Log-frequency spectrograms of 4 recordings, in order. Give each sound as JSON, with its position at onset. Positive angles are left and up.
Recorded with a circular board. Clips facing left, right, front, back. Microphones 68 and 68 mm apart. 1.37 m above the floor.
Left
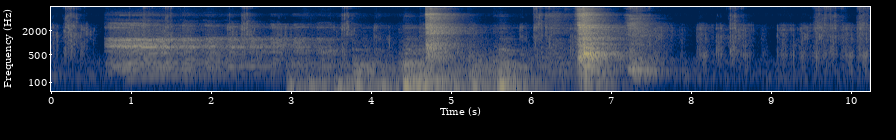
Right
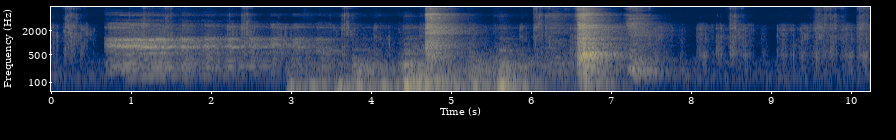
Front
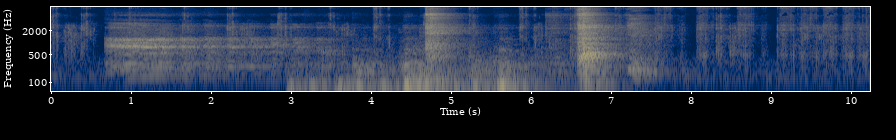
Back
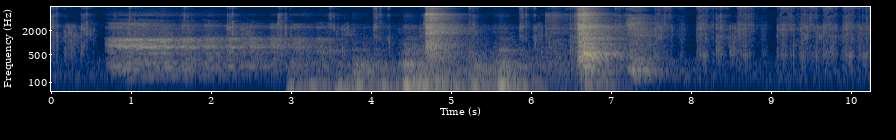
{"t": 0.7, "sound": "laughter", "azimuth_deg": -15, "distance_m": 0.6}
{"t": 2.9, "sound": "running footsteps", "azimuth_deg": -95, "distance_m": 1.9}
{"t": 4.7, "sound": "a crack", "azimuth_deg": -75, "distance_m": 1.2}
{"t": 7.2, "sound": "a gasp", "azimuth_deg": 55, "distance_m": 1.0}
